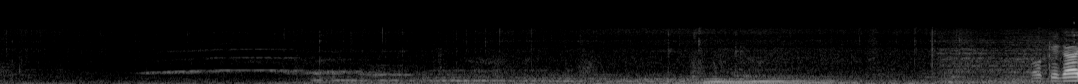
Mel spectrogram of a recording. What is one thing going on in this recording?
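A fuse fizzes and crackles as it burns.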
